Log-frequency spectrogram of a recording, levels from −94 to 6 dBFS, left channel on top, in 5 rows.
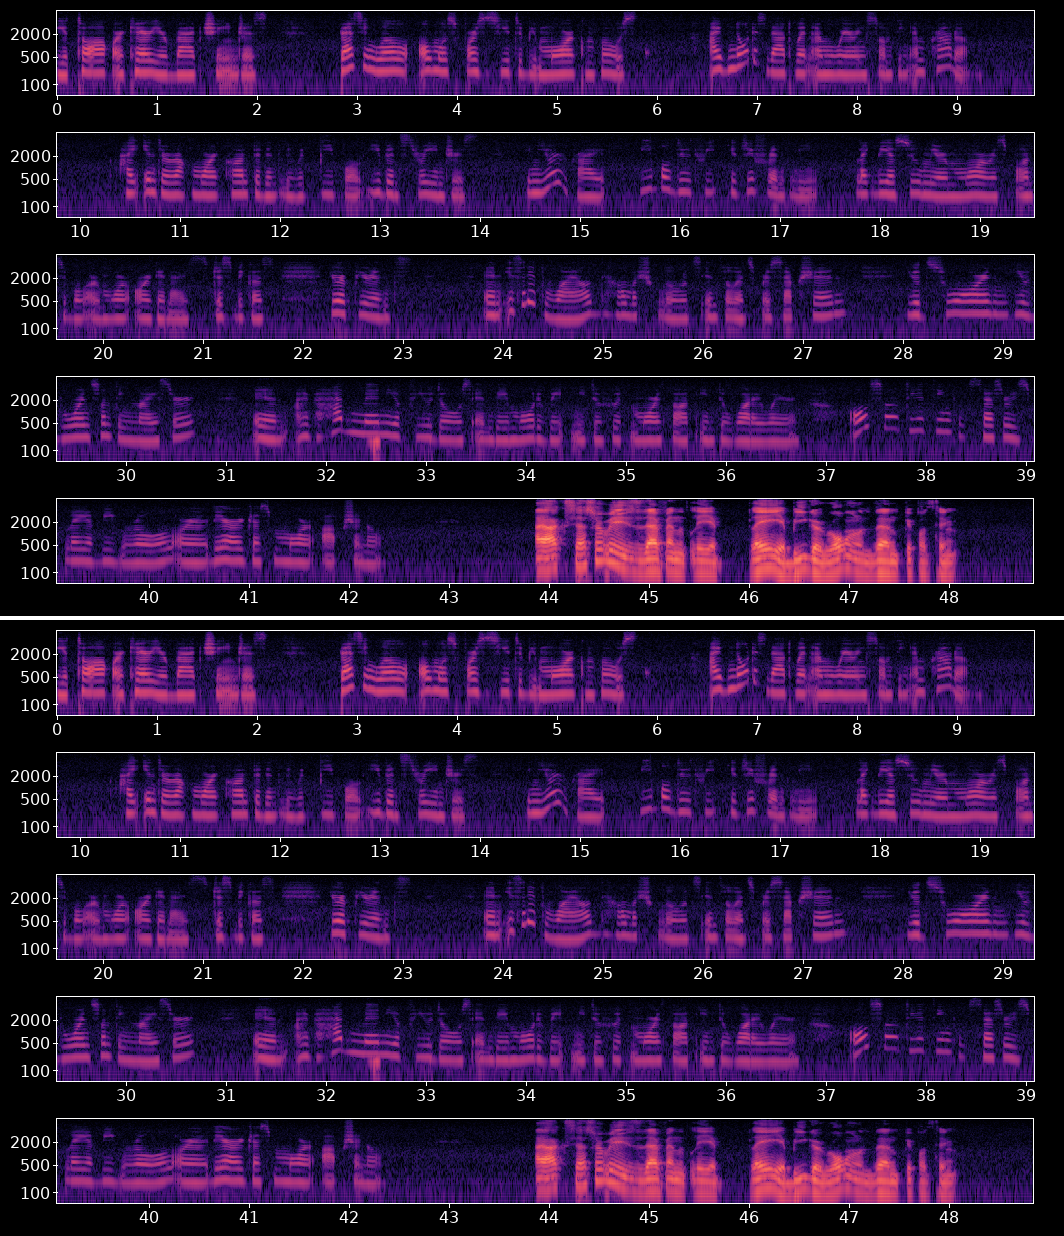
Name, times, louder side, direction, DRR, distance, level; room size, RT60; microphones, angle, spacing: voice 1, 0.0-2.4 2.8-5.8 6.5-9.1 10.4-13.9 14.5-15.2 15.6-17.4 17.8-23.1 23.8-30.7 31.3-38.3 38.6-42.3, equal, 10° right, 6.8 m, -45 dB
voice 2, 43.9-45.7 46.0-48.1, left 5 dB, 50° left, 0.4 m, -26 dB
open air
head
